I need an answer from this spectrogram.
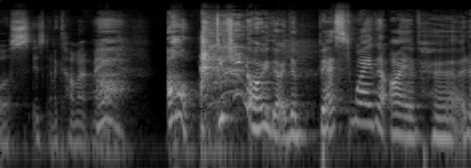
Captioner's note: gasps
